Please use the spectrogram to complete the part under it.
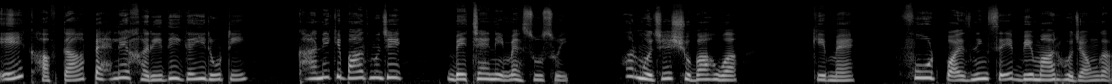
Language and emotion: Urdu, fearful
